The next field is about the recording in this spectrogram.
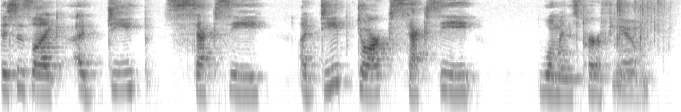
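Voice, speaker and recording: At a very slow pace, a woman talks in a medium pitch with ordinary pitch variation. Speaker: wax product reviewer. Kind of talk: haul review.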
